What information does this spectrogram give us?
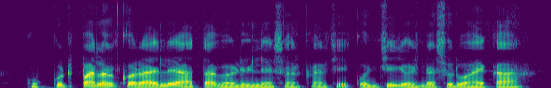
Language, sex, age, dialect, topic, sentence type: Marathi, male, 18-24, Varhadi, agriculture, question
